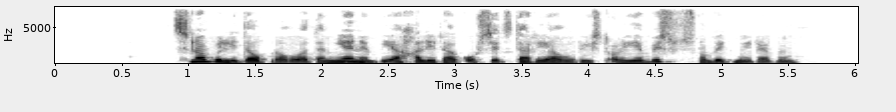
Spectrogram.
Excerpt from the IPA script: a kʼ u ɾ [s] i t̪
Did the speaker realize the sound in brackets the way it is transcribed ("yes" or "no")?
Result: yes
